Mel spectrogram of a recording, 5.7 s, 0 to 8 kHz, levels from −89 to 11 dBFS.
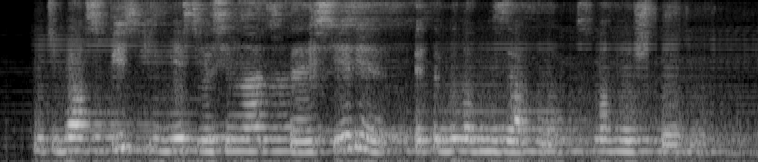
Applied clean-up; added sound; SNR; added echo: neural separator model SepFormer DNS4.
